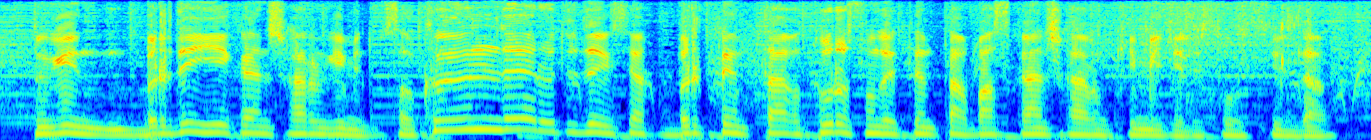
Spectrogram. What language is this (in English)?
Kazakh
